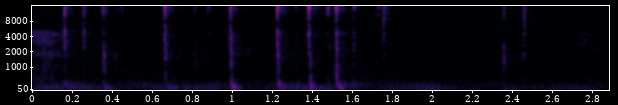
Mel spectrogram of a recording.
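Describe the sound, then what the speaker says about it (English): Keys on a computer keyboard clatter in short irregular bursts of taps, close and fairly quiet, over a steady low electrical hum, with pauses between runs of typing. "we're just going to type in some basic information here."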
